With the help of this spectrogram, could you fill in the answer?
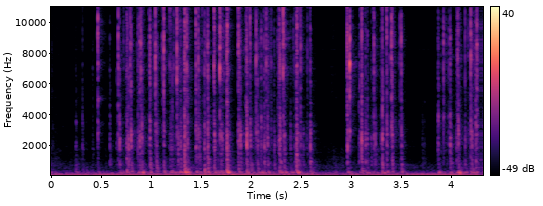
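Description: Long nails and fingertips type steadily on a pink Ajazz retro typewriter-style mechanical keyboard with round plastic keycaps. The result is a rapid, continuous run of sharp, bright plastic clicks and clacks with almost no ring, over a steady low hum.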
